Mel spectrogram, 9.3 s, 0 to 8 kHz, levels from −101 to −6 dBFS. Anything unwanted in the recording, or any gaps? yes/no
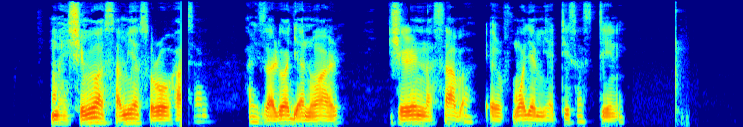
yes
